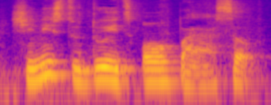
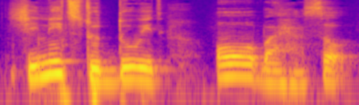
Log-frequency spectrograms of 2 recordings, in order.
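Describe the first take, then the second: First: Said in the usual way. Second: "She needs to do it" punched out louder; emphatic repeat. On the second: Real, not acted. Gossip vlogger driving home that she must act alone, emphatic. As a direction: hammer "She needs to do it all by herself".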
